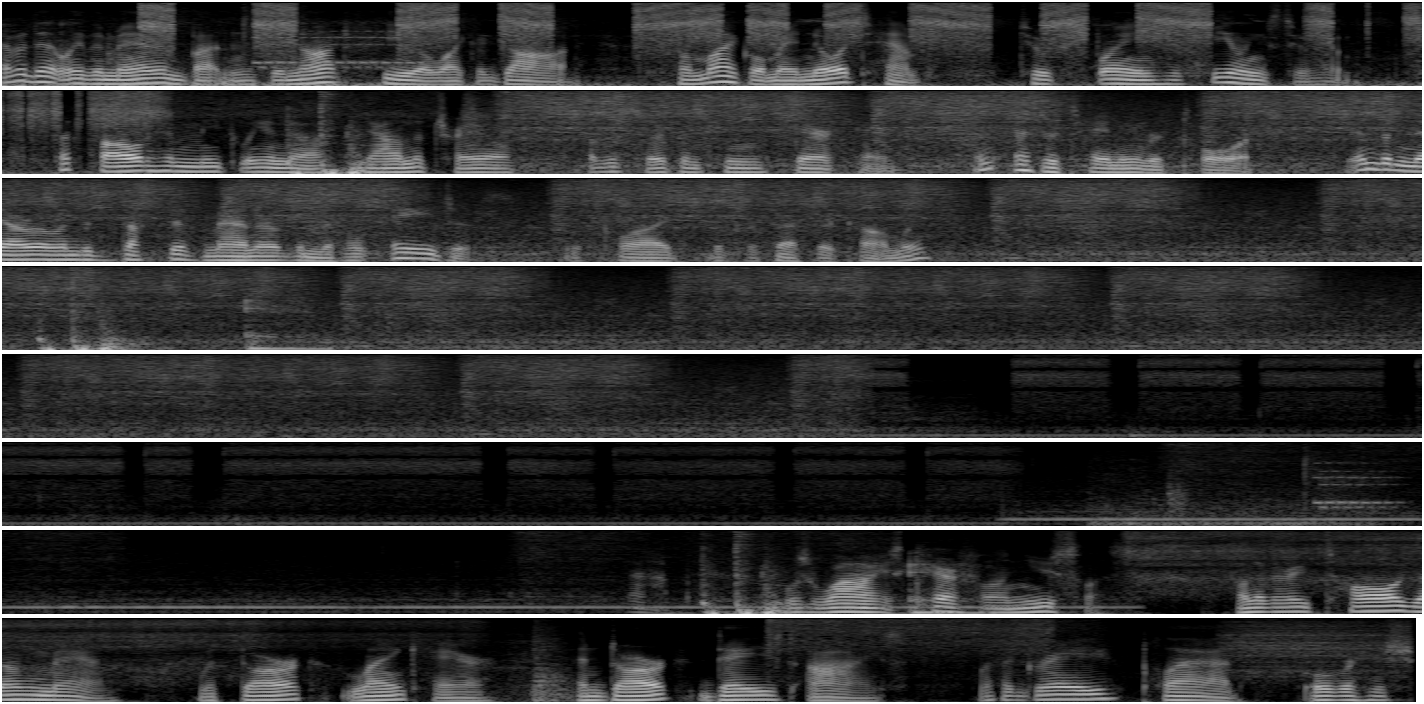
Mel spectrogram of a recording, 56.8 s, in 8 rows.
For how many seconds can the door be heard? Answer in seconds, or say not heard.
4 s.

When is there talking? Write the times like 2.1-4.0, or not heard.
0.0-18.9, 45.8-56.7.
